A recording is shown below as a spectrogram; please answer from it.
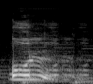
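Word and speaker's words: قُلْ: রাজিম বিসমিল্লাহির রাহমানির রাহিম কুল হুয়াল্লাহু আহাদ কুল হু আল্লাহু আহাদ কফ লাম পেশ কুল কফ লাম পেশ কুল কফ গলার ভিতর থেকে কফ গলার ভিতর থেকে উচ্চারণ হবে একটা হলো কফ আরেকটা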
